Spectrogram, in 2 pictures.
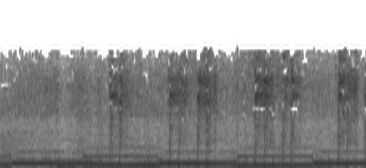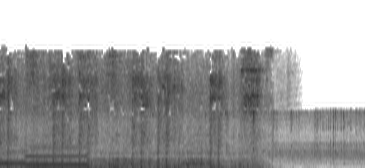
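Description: A two-tone siren alternates between a high and a low note about once a second, over the rumble and quick rail-joint clicks of a passing train. The siren stops about seven seconds in, and the train noise fades away a couple of seconds later.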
